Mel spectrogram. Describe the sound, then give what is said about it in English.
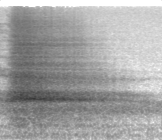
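One slow exhaled breath during a relaxation exercise, soft and airy. It swells quickly, then tapers gradually into quiet over about two seconds, alone with no talk. “And now inhale, grow taller. Exhale, release.”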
